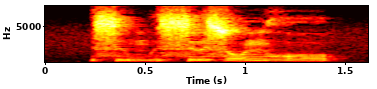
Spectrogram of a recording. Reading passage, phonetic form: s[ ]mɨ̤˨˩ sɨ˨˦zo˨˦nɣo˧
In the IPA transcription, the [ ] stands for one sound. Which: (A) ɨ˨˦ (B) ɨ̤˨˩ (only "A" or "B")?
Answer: B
